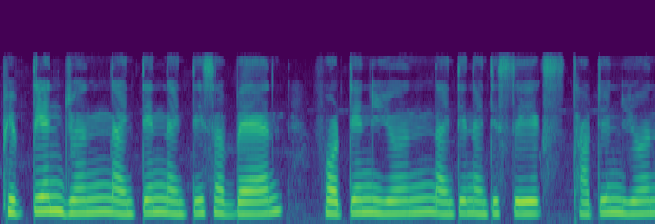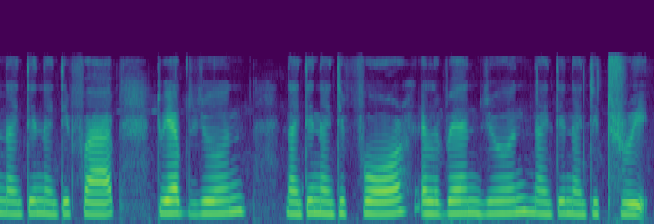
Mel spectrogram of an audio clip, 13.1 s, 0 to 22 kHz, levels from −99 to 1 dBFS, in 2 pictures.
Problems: background sounds at intervals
